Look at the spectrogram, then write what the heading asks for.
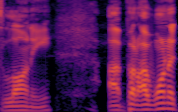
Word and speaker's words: Loni: do apologize for that I said loony it's not Looney it's lonie uh but I want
